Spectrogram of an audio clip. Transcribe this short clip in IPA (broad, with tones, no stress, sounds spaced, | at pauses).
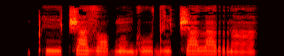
pʰ iː˨ t͡ʃ a˦ z ɔ˨ ɓ ũ˨ ɡ uː˨ d i˨ t͡ʃ a˦ l a˦ r ã˨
